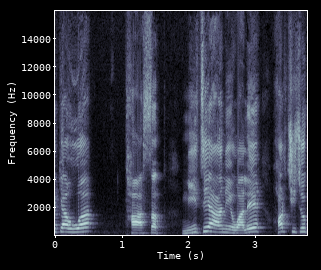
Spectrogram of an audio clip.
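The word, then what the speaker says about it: 다섯: क्या होगा, यहाँ त होगा, क्या होगा, त, उच्चारण क्या हुआ, थासत।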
